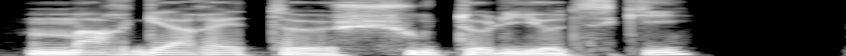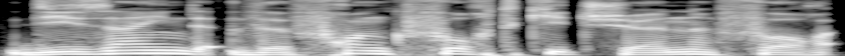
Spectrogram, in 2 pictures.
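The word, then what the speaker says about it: Margarete Schütte-Lihotzky: Then in 1926, Margarettootski, pronounced Margarettoski, designed the Frankfort kitchen for Ernst Mai's public housing program.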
